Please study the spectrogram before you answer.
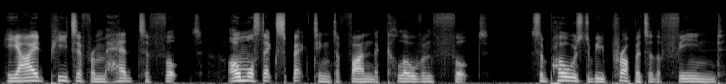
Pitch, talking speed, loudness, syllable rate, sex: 135 Hz, 175 wpm, -20 LUFS, 4.6 syllables/s, male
